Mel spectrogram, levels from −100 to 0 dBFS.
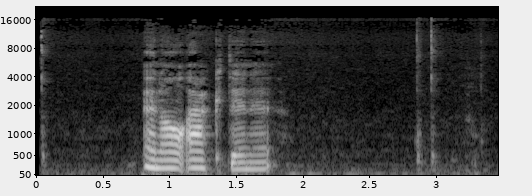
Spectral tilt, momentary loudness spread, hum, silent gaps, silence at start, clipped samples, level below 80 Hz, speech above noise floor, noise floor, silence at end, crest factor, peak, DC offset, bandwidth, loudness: -6.5 dB/octave; 27 LU; none; none; 0.8 s; under 0.1%; -56 dBFS; 39 dB; -61 dBFS; 0.5 s; 18 dB; -8 dBFS; under 0.1%; 17 kHz; -23 LUFS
